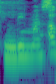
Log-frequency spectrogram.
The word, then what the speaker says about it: Limassol: Now, your practice, Kiki, is in a city, is it called Limassol? Is that how you say it? Limassol? Yes, that's correct. It's Limassol.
